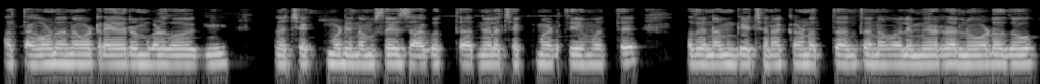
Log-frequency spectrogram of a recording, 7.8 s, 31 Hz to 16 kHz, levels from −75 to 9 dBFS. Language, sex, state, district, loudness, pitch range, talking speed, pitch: Kannada, male, Karnataka, Chamarajanagar, -14 LUFS, 140-145 Hz, 200 wpm, 140 Hz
